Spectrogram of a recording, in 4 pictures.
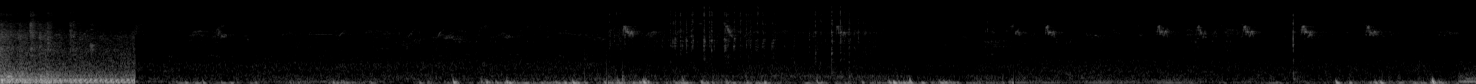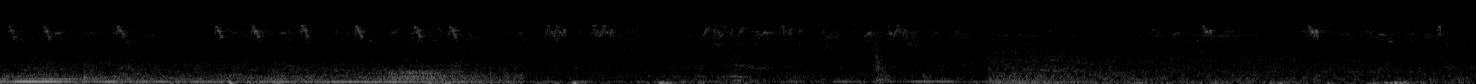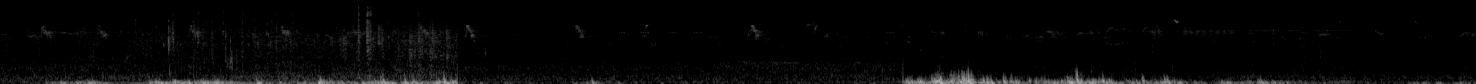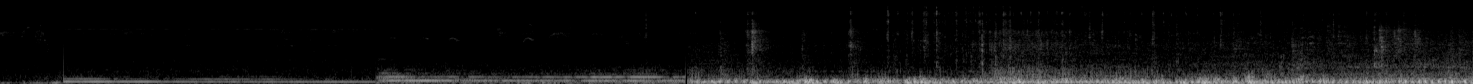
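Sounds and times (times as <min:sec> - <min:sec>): faint outdoor background noise: 0:00.0 - 0:59.0
small birds chirping: 0:01.4 - 0:51.2
low steady hum: 0:44.9 - 0:52.9.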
